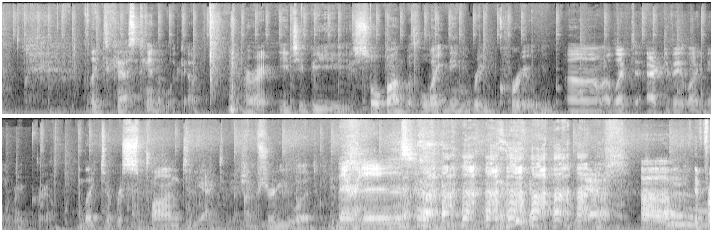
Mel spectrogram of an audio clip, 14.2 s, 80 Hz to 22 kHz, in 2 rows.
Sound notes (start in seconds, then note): 10.4 players laughing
